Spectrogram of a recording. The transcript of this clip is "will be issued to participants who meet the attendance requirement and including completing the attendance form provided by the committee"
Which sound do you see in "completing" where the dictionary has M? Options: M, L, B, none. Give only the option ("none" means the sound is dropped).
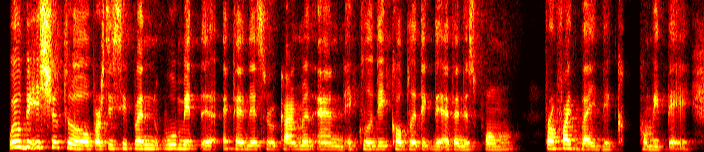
none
